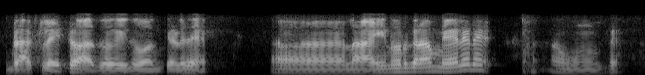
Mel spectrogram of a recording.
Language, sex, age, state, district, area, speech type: Kannada, male, 60+, Karnataka, Dakshina Kannada, rural, conversation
